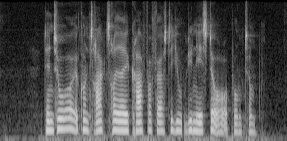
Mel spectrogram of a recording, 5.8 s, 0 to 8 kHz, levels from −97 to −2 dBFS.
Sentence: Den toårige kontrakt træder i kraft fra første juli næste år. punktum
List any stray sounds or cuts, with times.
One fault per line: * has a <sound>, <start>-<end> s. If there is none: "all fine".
* has a dropout, 3.6-3.7 s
